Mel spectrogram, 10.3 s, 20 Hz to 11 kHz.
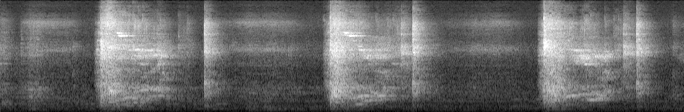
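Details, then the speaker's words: Three strong, sustained forced exhalations into an upside-down incentive spirometer with short rushing tails. The person blows only 2 balls, stated as about 900 cc per second, an average lung capacity. "I'm able to blow only 2 balls at a time, which means my lungs capacity is only 900 cc per second, which is very average."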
